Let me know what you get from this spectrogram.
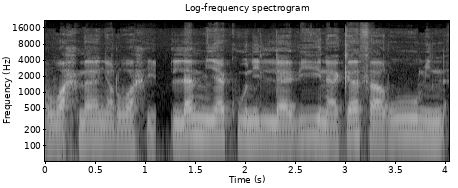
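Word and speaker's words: كفروا: Kafaru. Alors ici, ce que vous voyez en gris là, le alif avec un 0, ça ne va pas se prononcer.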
